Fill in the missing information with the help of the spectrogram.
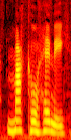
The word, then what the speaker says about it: McElhenney: This is when Rob McElhenney, I don't know how you say his name. – Rob McElhenney? – McElhenney.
